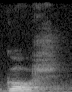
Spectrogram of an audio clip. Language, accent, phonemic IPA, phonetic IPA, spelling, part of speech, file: Armenian, Eastern Armenian, /ɡoɾʃ/, [ɡoɾʃ], գորշ, adjective, Hy-գորշ.ogg
- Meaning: 1. gray 2. dull, drab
